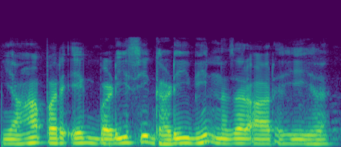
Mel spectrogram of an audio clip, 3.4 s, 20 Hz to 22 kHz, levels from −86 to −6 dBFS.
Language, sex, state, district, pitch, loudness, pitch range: Hindi, male, Jharkhand, Ranchi, 125 Hz, -17 LUFS, 120-135 Hz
